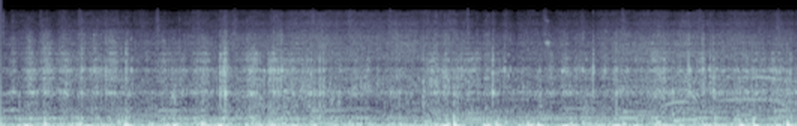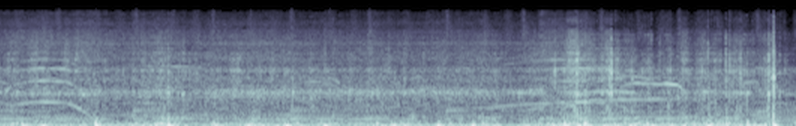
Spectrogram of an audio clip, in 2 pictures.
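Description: Wind buffeting an action camera's microphone as a skier runs fast down soft spring snow, a loud, uneven rumble mixed with the hiss of skis on the snow.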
